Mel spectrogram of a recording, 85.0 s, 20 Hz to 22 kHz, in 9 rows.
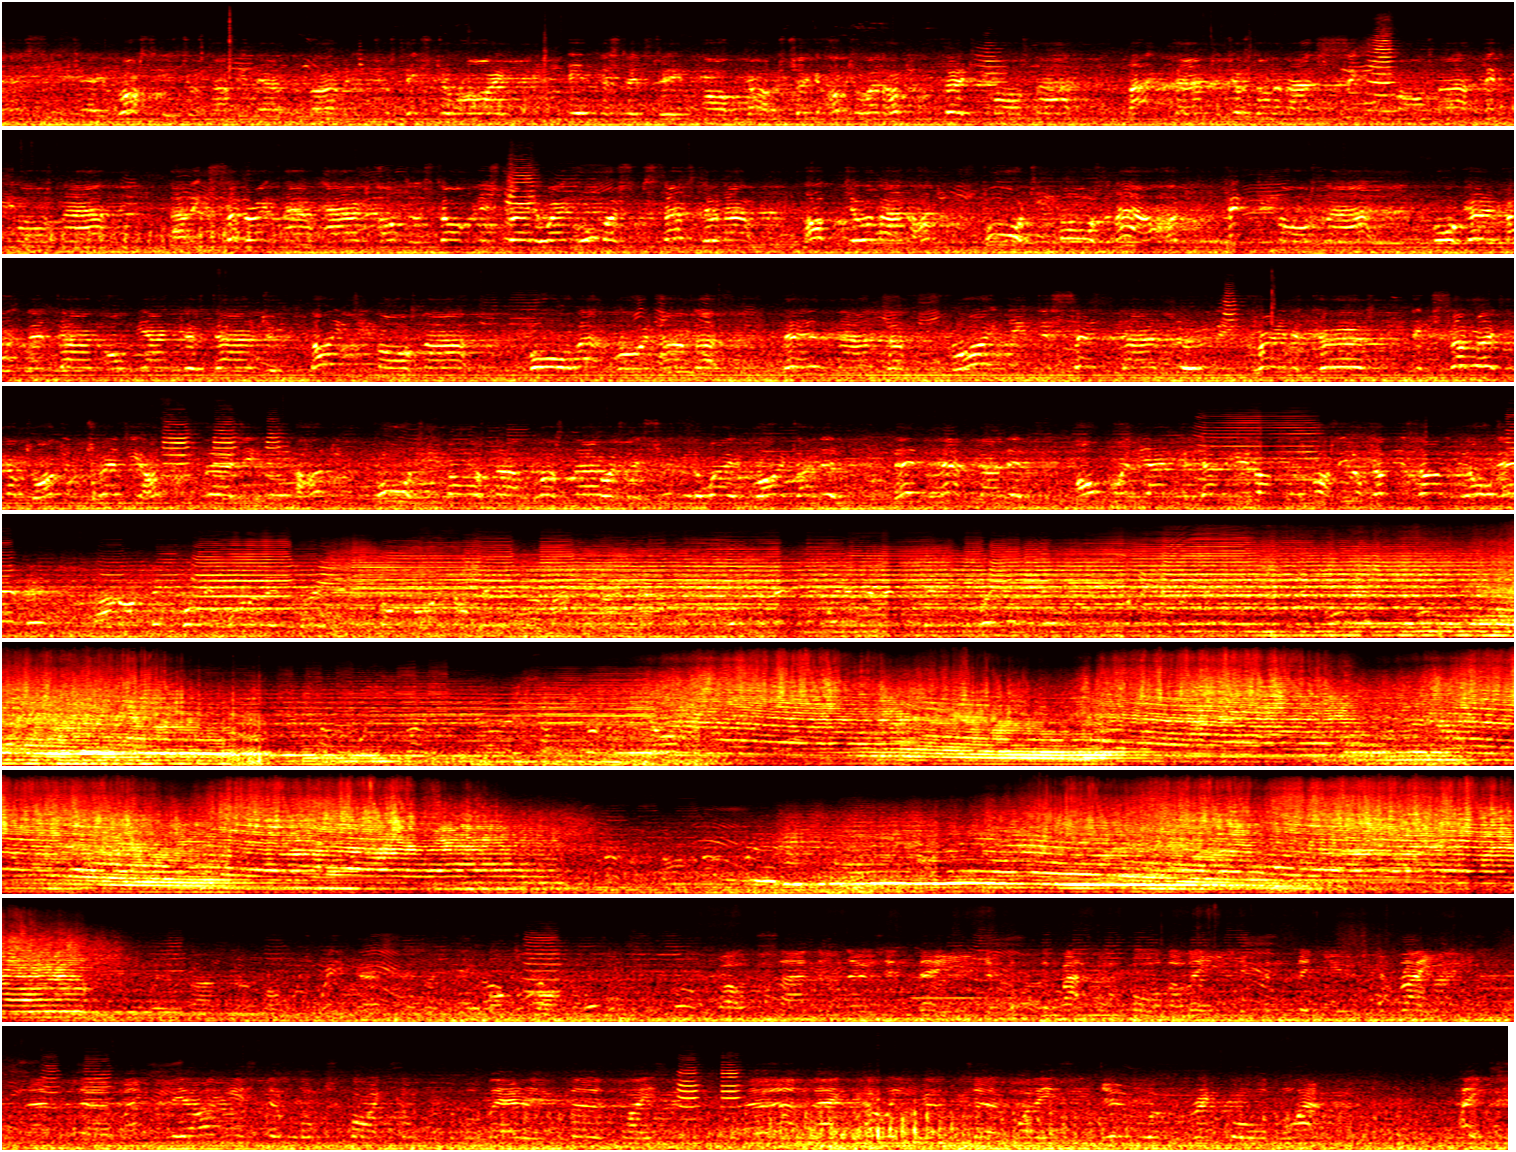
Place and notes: Castle Donington, UK - British Motorcycle Grand Prix 2002 ... 500cc ...
500 cc motorcycle race ... part one ... Starkeys ... Donington Park ... the race and all associated noise ... Sony ECM 959 one point stereo mic to Sony Minidick
Derby, UK, July 2002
